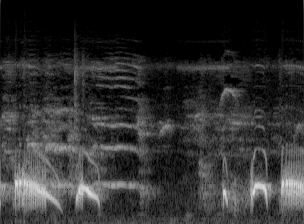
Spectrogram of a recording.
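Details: Lure call of a spotted dove to provoke a rival: a long downslurred coo and a shorter hooked note, a pause, then stuttered notes rising into another drawn coo.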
